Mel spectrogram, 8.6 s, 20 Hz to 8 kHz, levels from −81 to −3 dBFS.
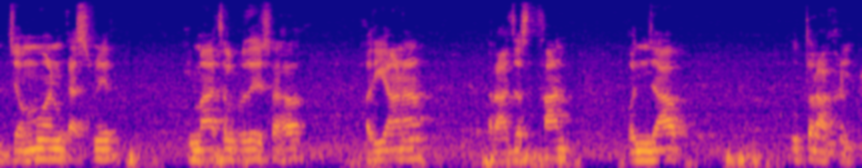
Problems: constant background noise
